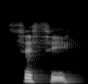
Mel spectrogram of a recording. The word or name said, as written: cissie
